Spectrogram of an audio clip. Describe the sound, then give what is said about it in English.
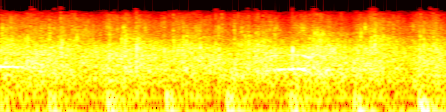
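A church audience claps for their pastor in a show of celebration, producing a sustained, even patter of many hand claps at a low, steady level throughout. “And if you can just celebrate by a big hand clap, the loving Pastor Stephen.”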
